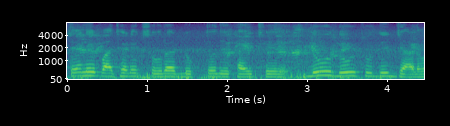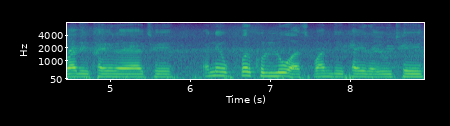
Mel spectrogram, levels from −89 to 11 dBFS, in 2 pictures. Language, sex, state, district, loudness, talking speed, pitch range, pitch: Gujarati, male, Gujarat, Gandhinagar, -16 LUFS, 140 wpm, 145-180 Hz, 155 Hz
